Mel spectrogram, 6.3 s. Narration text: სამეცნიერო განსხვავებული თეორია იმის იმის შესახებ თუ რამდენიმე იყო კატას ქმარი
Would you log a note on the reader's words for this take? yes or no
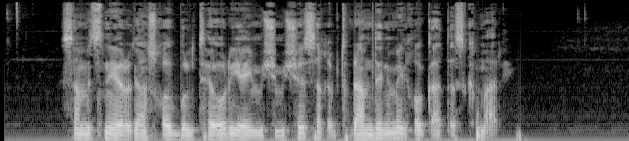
no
